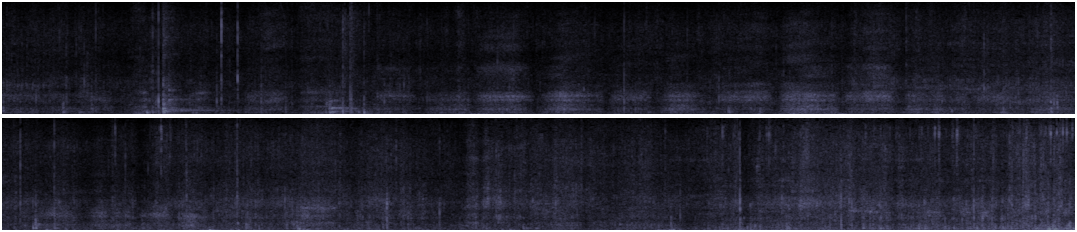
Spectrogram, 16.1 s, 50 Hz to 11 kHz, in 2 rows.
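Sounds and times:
bike tyres crunching over dirt: 0:00.0 - 0:16.0
bike knocks and rattles: 0:01.0 - 0:02.9, 0:09.3 - 0:16.0.

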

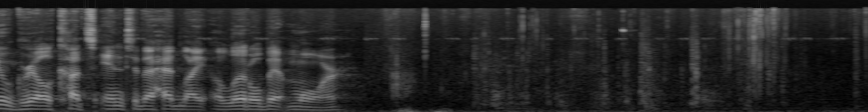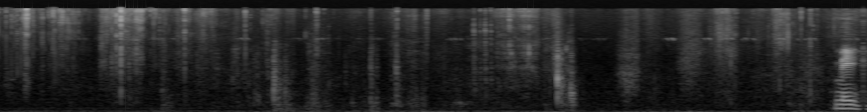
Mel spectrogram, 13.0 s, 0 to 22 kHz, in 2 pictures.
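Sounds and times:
plastic clicks and scrapes: 0:07.7 - 0:10.9.

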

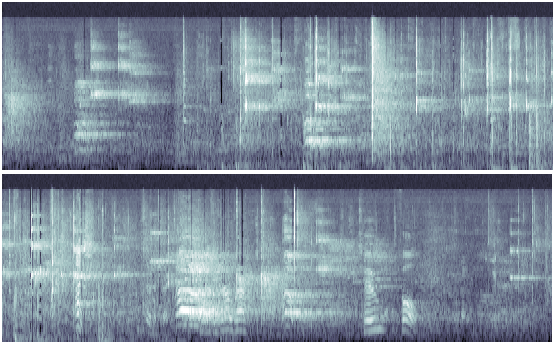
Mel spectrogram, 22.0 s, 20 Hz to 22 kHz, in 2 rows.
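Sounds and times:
shoes squeaking on court: 0:01.7 - 0:14.5, 0:17.2 - 0:17.9, 0:21.1 - 0:22.0
rackets striking shuttlecock: 0:03.5 - 0:14.5.

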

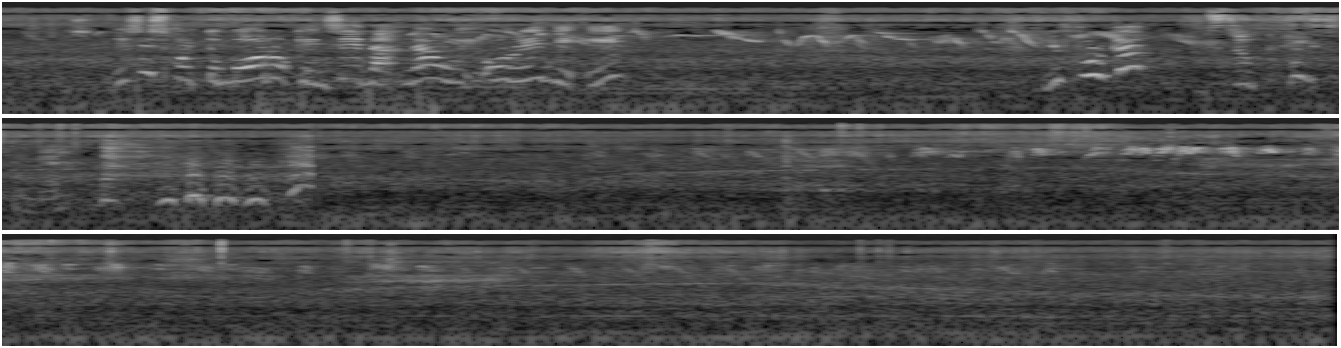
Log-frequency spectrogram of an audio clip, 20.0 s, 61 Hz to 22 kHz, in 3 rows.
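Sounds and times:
small birds chirping: 0:00.0 - 0:20.0
faint siren wailing: 0:09.1 - 0:20.0.

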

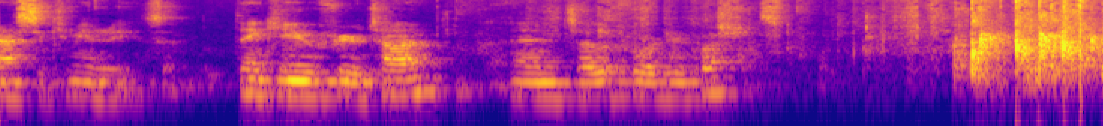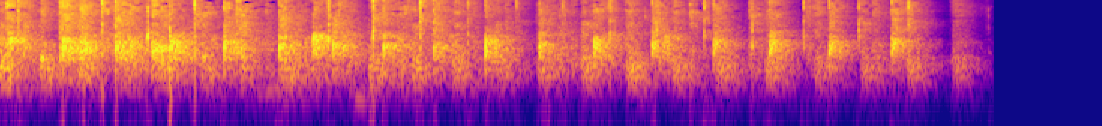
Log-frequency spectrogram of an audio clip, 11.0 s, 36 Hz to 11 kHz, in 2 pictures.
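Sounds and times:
audience applauding: 0:04.7 - 0:10.5.

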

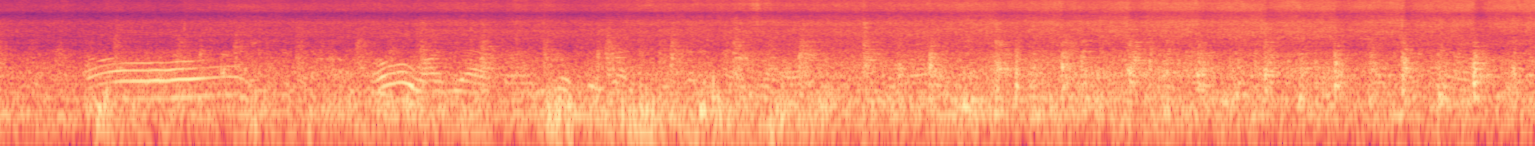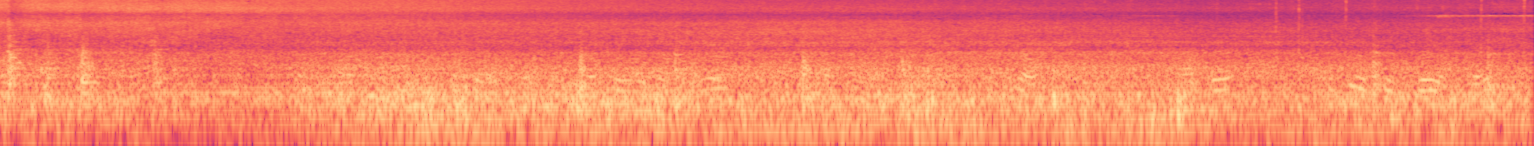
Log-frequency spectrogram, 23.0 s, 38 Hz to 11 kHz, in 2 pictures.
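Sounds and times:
wheels clicking over rail joints: 0:00.0 - 0:12.9, 0:15.0 - 0:19.7
steam locomotive hissing: 0:00.0 - 0:23.0.

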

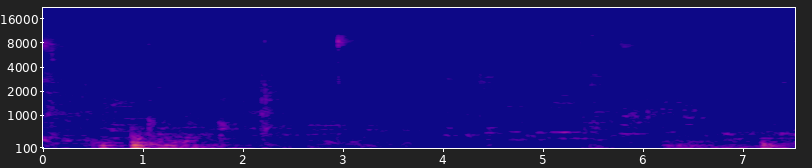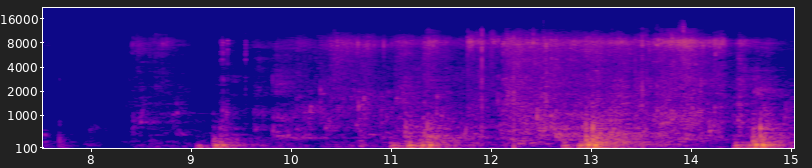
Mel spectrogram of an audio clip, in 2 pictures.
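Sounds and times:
water splashing and sloshing: 0:08.3 - 0:15.0.

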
